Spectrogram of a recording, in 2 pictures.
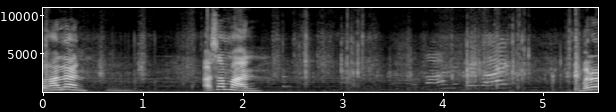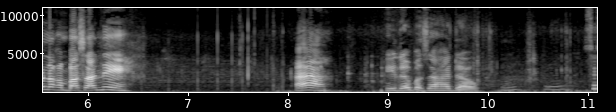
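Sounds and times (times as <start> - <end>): faint children's voices: 3.4 - 4.9, 10.1 - 11.0.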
